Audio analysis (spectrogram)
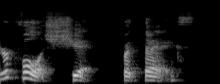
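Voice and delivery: light, slightly sarcastic, dismissive tone. Retelling a reply to a guy who praised her: retelling own sarcastic reply. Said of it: "so I'm a little sarcastic".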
